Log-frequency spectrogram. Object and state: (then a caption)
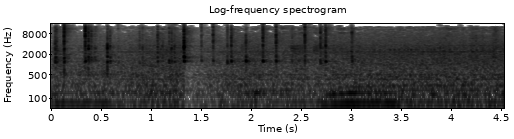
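Plastic makeup compact. A small black plastic blush compact with a clear plastic hinged lid is held in the hands and handled with fingertips and nails, tapping the case and opening and closing the lid. A quick series of sharp, light clicks and taps rings out over a steady low background hum.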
